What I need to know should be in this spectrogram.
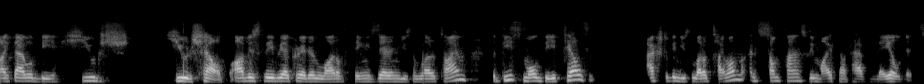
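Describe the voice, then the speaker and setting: This speaker has a non-native accent. The pace is very fast. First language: not English. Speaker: ski coaching presenter. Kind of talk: online coaching workshop.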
